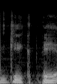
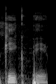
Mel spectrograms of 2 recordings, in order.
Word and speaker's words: Geegpay: you want to use geek pay for or gig pay I prefer to call it geig pay all right so you can pronounce it as you want so you select on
